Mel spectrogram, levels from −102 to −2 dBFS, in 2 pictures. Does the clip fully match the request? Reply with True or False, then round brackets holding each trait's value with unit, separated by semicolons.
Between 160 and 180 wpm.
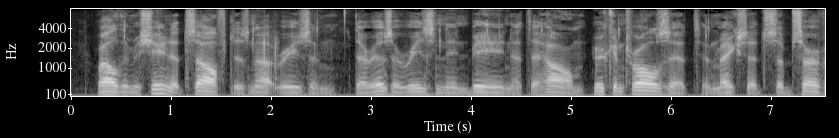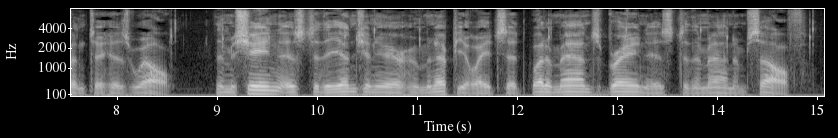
True (170 wpm)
